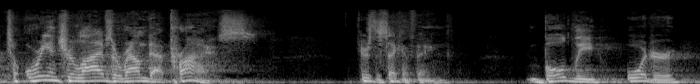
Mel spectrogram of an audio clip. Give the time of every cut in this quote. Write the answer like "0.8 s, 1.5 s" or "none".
none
